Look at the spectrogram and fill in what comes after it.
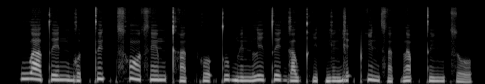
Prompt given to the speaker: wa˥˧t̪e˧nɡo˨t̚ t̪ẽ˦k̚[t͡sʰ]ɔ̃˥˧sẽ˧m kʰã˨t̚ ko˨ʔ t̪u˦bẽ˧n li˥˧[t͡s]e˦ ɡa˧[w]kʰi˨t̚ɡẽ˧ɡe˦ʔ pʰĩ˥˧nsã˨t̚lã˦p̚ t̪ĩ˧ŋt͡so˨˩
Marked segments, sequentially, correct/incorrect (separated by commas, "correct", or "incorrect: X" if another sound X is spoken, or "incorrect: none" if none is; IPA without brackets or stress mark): correct, incorrect: t̪, correct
